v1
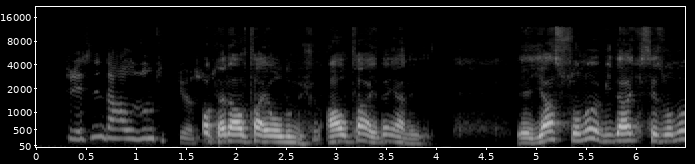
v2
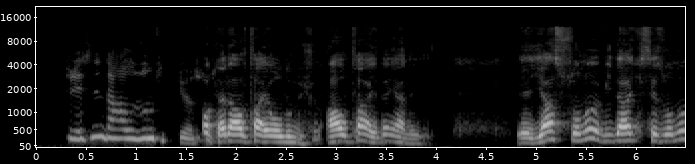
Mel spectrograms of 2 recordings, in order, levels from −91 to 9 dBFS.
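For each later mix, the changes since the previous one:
first voice: add resonant low shelf 380 Hz +9 dB, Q 1.5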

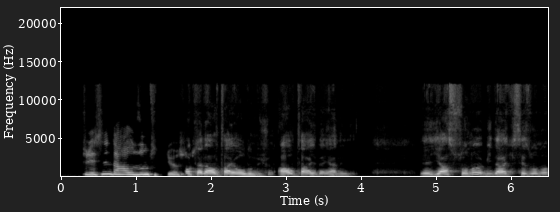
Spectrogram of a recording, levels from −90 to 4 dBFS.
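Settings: first voice +9.0 dB; master: add high shelf 11000 Hz +8 dB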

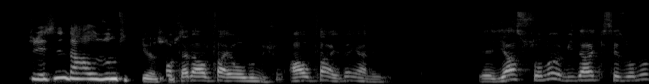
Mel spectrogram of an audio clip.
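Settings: second voice: add EQ curve 160 Hz 0 dB, 580 Hz -10 dB, 2200 Hz +9 dB, 5200 Hz -15 dB, 7800 Hz -6 dB; master: add bell 6100 Hz +10 dB 1.2 oct

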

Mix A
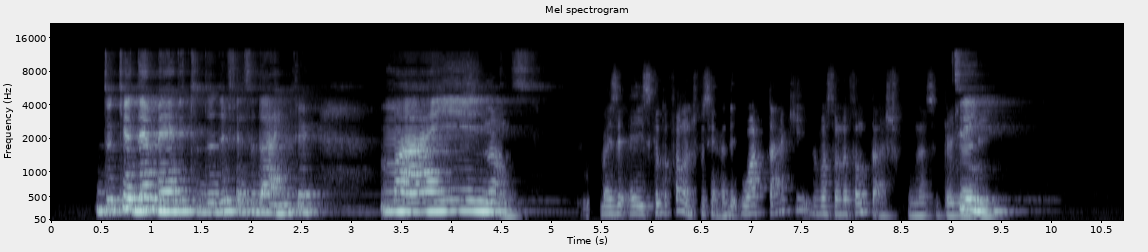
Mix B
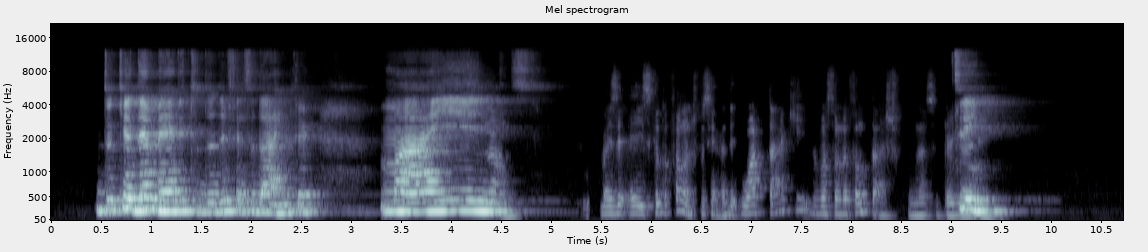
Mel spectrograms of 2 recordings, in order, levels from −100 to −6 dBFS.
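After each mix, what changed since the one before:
first voice +6.5 dB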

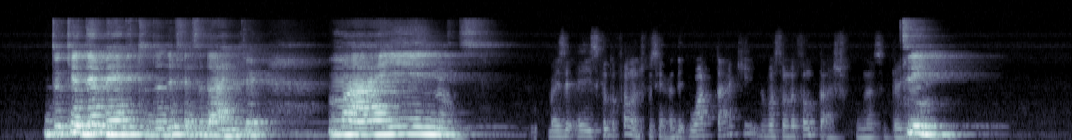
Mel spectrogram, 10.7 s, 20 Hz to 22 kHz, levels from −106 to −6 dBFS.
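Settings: first voice: send +8.5 dB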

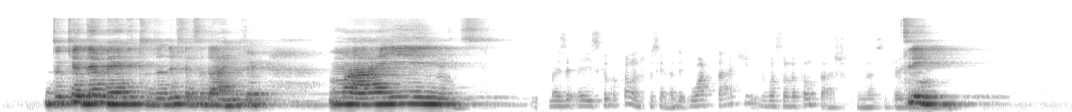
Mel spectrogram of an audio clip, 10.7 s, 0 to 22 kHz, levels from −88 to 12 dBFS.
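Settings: second voice -5.5 dB

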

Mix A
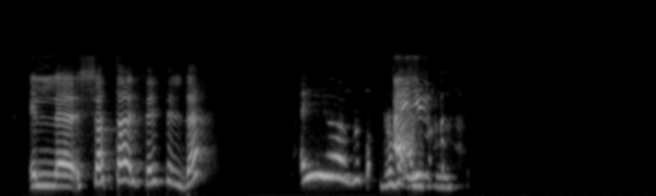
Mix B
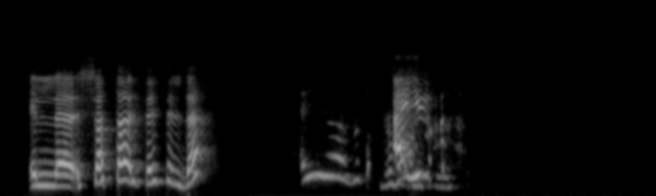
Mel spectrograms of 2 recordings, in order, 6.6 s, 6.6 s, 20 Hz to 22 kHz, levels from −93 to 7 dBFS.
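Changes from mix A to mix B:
second voice -11.5 dB; master: add air absorption 120 m

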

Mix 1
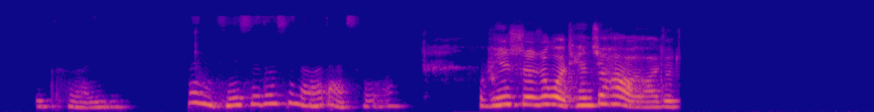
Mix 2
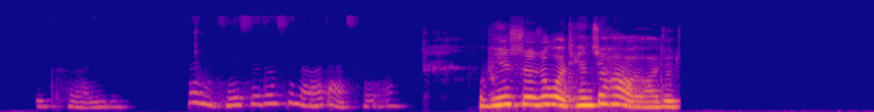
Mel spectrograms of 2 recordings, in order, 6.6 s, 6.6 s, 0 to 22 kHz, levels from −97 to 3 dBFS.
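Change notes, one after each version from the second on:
second voice: remove band-pass 2200 Hz, Q 0.63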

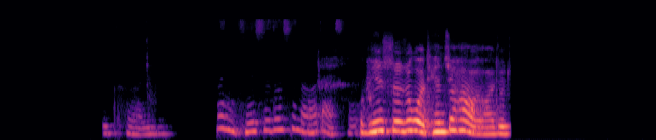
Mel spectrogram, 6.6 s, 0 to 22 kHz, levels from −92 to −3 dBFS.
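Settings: first voice: entry +0.75 s; second voice: add BPF 200–3500 Hz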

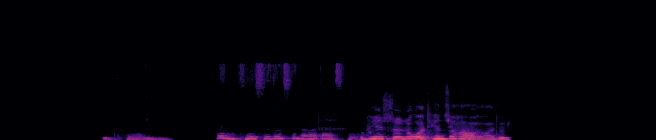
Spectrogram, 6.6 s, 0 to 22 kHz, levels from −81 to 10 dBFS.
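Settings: second voice -8.5 dB; master: add high shelf 3900 Hz +8.5 dB

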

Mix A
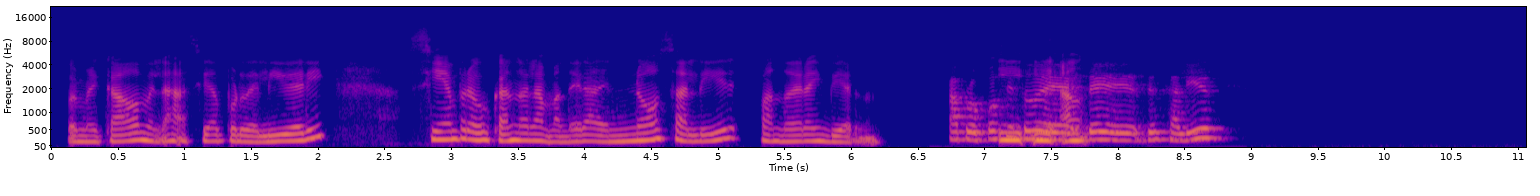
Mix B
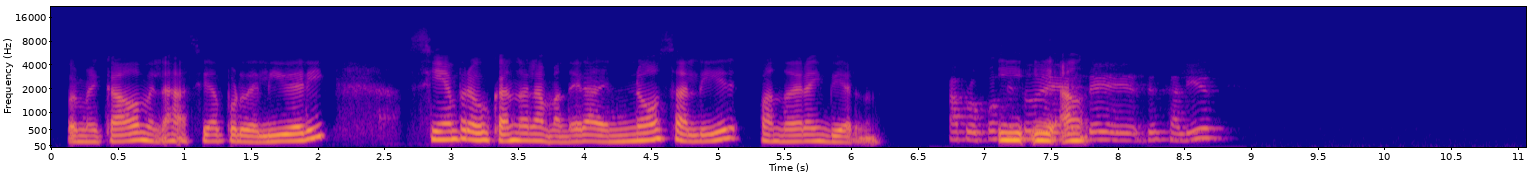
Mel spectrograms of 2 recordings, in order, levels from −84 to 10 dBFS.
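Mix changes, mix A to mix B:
first voice: add bell 510 Hz +14 dB 3 oct; master: add bell 710 Hz +7.5 dB 0.29 oct

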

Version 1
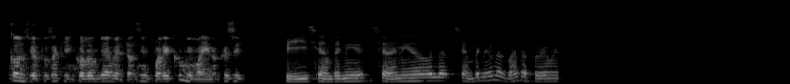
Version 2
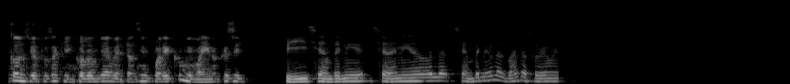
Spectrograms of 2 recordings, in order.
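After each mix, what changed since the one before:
master: remove HPF 440 Hz 12 dB/oct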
